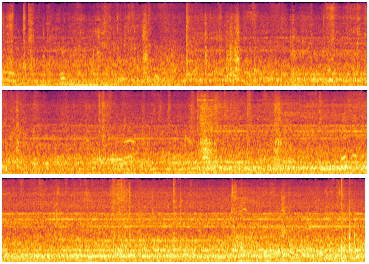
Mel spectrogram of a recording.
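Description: Ski boots crunch on packed snow.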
